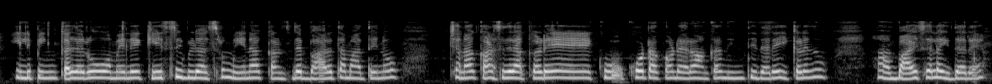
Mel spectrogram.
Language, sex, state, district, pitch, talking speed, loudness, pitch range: Kannada, female, Karnataka, Mysore, 300 Hz, 155 wpm, -17 LUFS, 290-310 Hz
